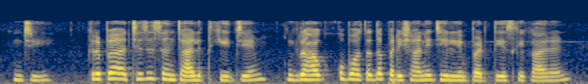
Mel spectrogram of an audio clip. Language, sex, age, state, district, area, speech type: Hindi, female, 18-30, Madhya Pradesh, Bhopal, urban, spontaneous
